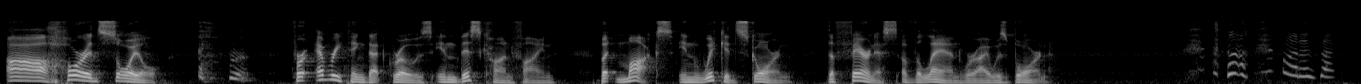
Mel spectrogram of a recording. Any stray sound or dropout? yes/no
yes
